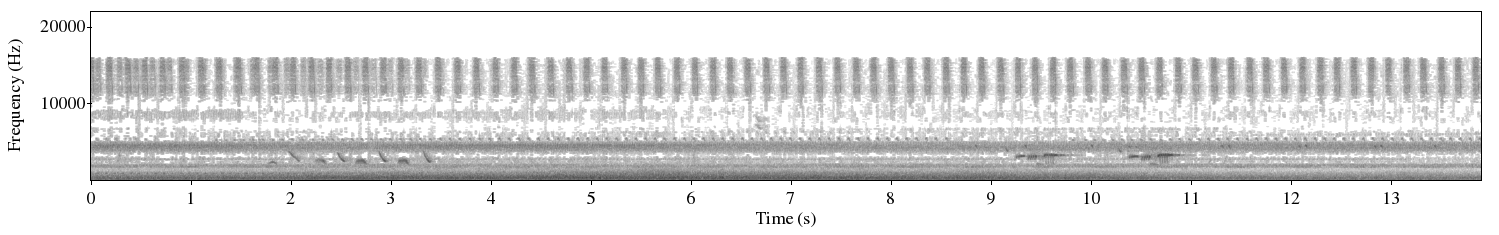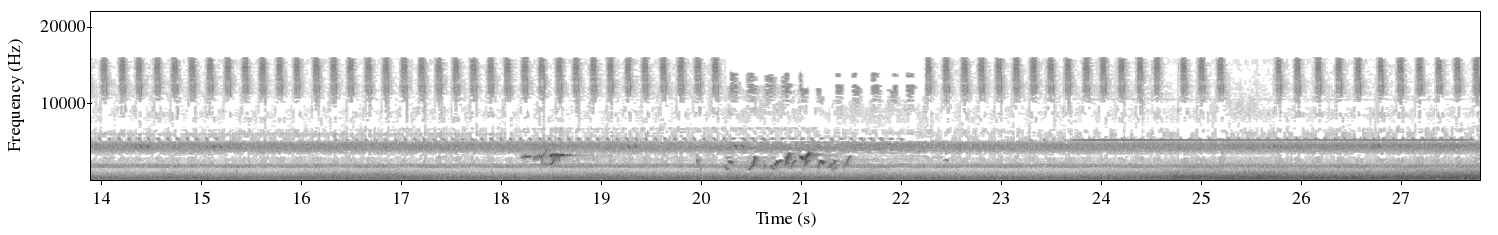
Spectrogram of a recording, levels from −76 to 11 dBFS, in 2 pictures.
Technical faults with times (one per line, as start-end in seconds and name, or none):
20.26-22.26 adaptive stream at a lower bitrate
23.63-27.79 feedback whistle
